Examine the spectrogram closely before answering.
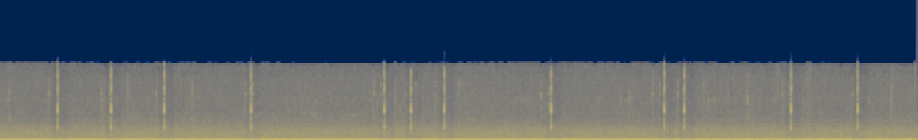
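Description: Steady low electrical hum and hiss, with about a dozen sharp computer-mouse clicks at irregular spacing.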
